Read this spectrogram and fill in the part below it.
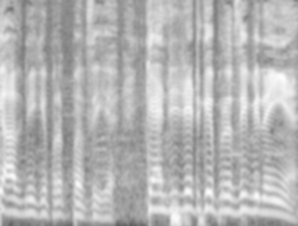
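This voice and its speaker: Noticeable background noise sits under a man's voice, pitched fairly high. He talks at a moderate pace with lively intonation. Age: 70s. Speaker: voter, local resident. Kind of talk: street interview.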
